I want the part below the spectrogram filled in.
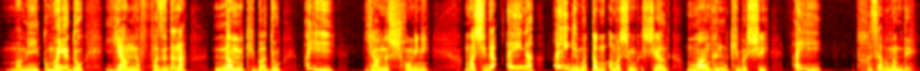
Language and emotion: Manipuri, angry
